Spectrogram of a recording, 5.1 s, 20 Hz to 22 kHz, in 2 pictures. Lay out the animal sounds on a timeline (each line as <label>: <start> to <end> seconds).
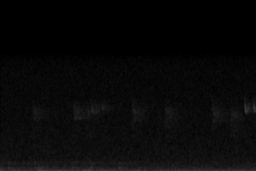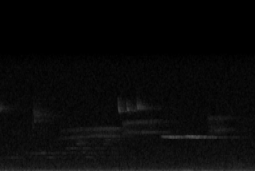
Yellow-bellied Sapsucker (Sphyrapicus varius): 0.0 to 1.2 seconds
Eastern Chipmunk (Tamias striatus): 0.0 to 5.1 seconds
Hermit Thrush (Catharus guttatus): 2.4 to 3.9 seconds
Black-throated Green Warbler (Setophaga virens): 3.0 to 5.1 seconds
